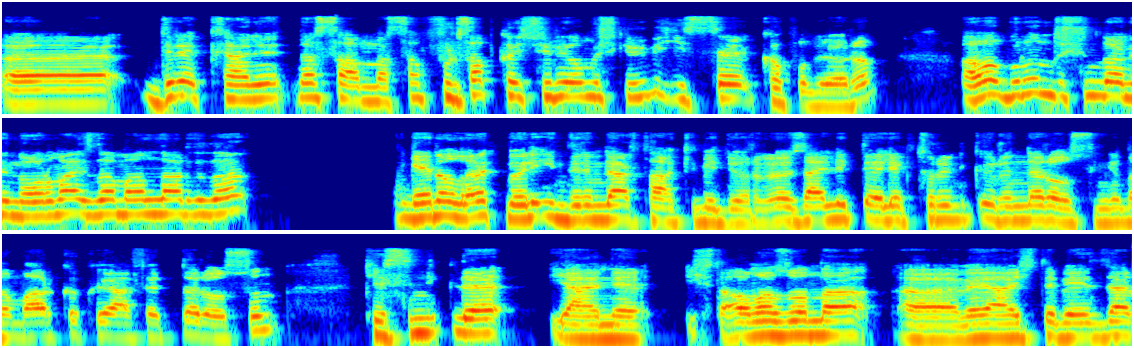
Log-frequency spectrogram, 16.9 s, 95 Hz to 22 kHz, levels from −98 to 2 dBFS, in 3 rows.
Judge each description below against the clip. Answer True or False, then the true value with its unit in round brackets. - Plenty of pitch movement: True (5.8 semitones)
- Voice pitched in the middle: True (165 Hz)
